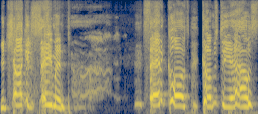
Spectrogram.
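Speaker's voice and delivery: put-on very high, shrill, screeching yell. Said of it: "I need to stop yelling this".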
